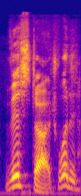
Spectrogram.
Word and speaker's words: Vistage: Vistage, how do you pronounce it? – Vistage. – let's say that.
